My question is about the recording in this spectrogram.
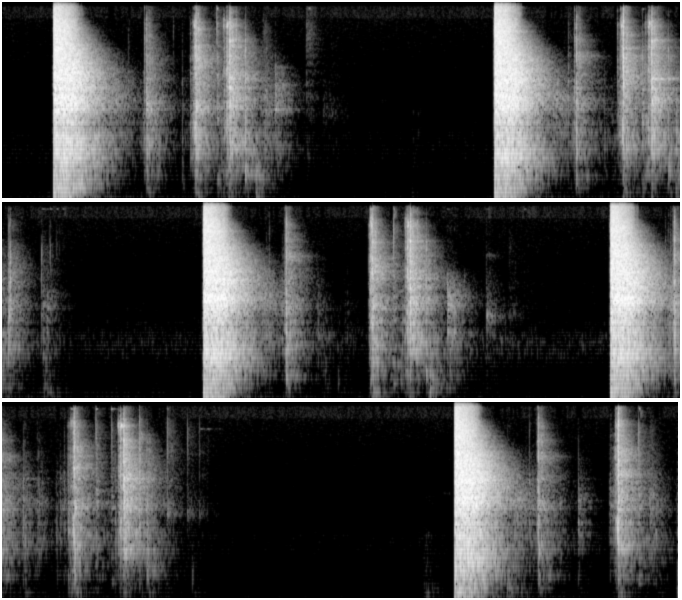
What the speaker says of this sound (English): let's just fire a few rounds through it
